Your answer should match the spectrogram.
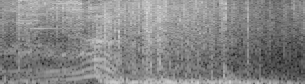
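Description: Cracked ground in God of War Ragnarok smashes apart in one loud, close shattering crash, followed by a brief rumble of crumbling debris, with no other sounds.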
